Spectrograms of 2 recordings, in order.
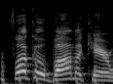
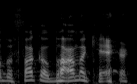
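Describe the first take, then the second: First: Loud blustering politician's slogan; mock Republican politician. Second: Softer, offhand politician's slogan; mock Republican politician. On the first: Mocking the Republican Party, a hint of a blustering pundit. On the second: Mocking the Republican Party, lightly voiced offhand pundit. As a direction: toss off fuck Obamacare with a shrug. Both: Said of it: "Republican Party talking about healthcare".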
